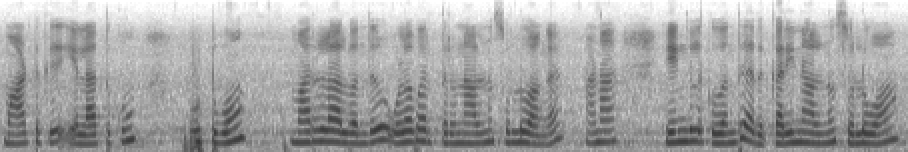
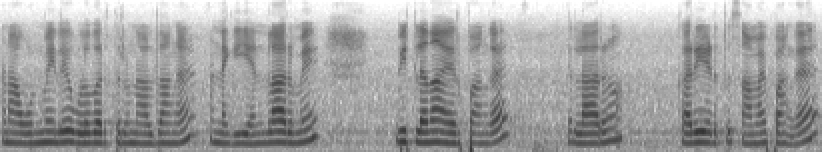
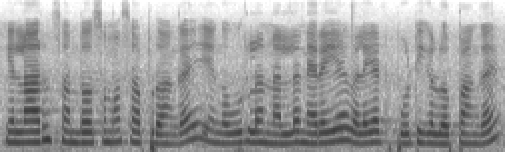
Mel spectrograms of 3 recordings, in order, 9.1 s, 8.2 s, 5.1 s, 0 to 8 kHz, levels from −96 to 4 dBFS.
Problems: constant background noise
